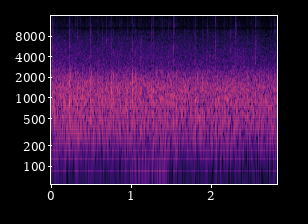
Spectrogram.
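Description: Steady, sustained applause from a crowd for the Secretary of Labor and his team at a government presentation of social programs. A dense wash of many hands claps at an even loudness throughout, with no voices standing out.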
